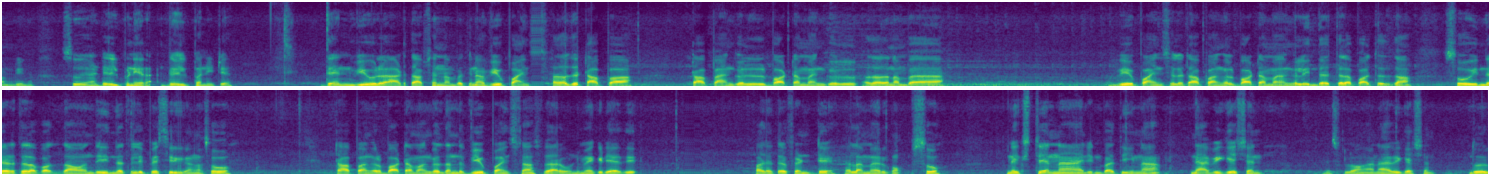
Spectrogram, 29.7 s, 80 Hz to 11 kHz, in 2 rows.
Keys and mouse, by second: 3.2 click, 6.3 click, 12.0 click, 16.1-19.5 drag, 19.5-21.5 drag, 24.0 click, 26.1-28.7 drag, 28.7 click.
